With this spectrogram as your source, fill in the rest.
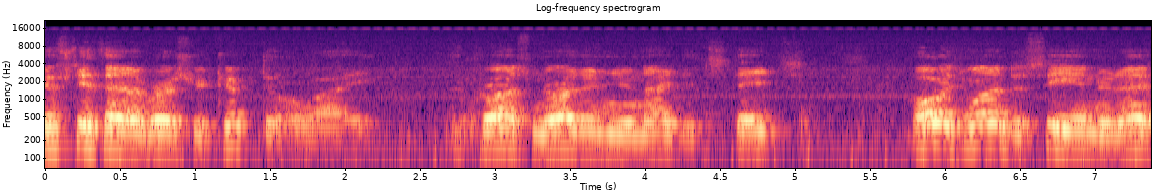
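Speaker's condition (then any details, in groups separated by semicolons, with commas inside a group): ALS; expects swallowing and breathing trouble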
